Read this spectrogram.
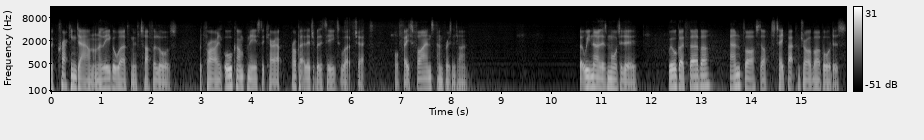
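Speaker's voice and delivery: bored-sounding voice. A voiceover narrator reading the message, bored. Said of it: "he sounded bored out of his brain".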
